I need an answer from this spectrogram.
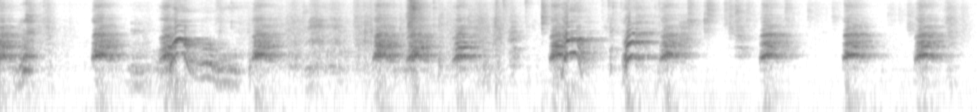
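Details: Pug mix named Boo Radley barks at an ad man arriving at the door, a rapid, excited run of around a dozen barks, some doubled and overlapping, filling the whole stretch with little pause between them.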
